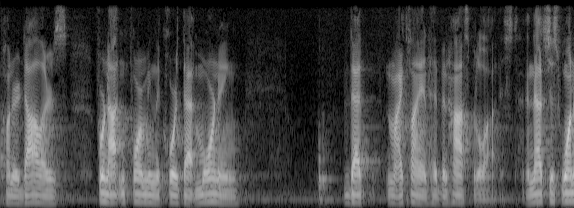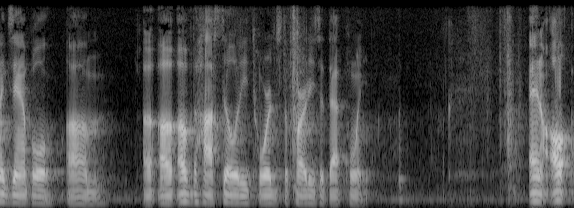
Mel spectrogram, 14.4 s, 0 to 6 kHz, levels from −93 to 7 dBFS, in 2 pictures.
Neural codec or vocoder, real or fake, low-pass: none; real; 5.4 kHz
